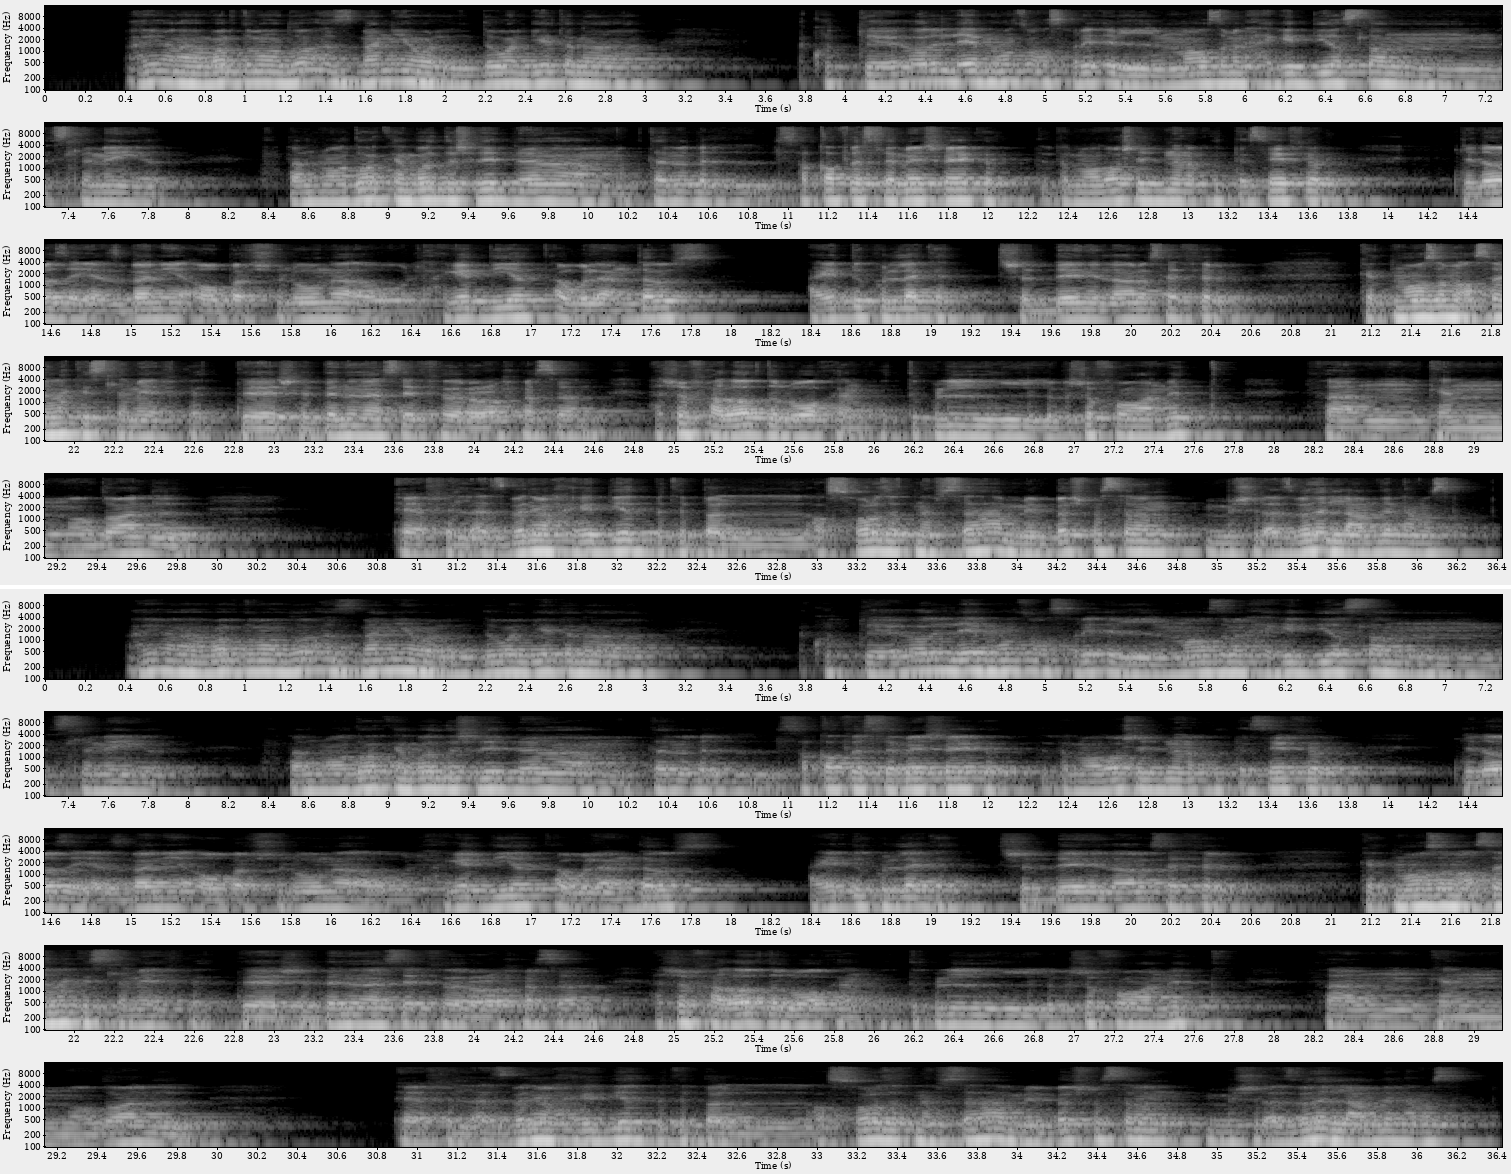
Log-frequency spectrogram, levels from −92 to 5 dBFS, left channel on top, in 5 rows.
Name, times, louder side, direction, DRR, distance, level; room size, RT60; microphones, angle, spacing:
voice 1, 0.4-3.0 3.9-7.9 8.5-13.8 14.4-17.9 18.4-20.5 21.2-27.6 28.3-29.9 30.9-36.2, left 2 dB, 70° left, 0.6 m, -26 dB
7.7 x 5.0 x 2.7 m
head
